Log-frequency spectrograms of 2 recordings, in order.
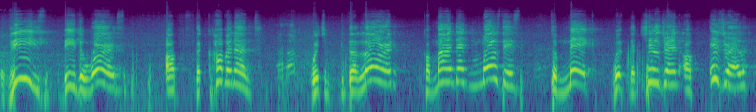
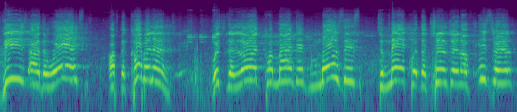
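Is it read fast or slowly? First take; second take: slowly; fast. First: It is read at a slow pace. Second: It is read at a faster pace.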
